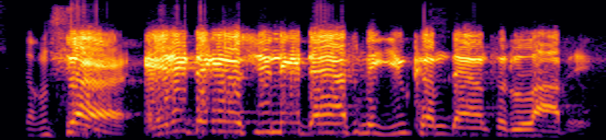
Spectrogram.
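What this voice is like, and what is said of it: Deep, loud male voice. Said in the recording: “I have a deep, loud voice.”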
